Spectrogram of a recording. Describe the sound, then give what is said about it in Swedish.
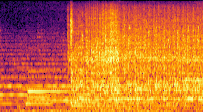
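The engine of an old, rusty former SL (Stockholm public transport) bus whines and cranks briefly, then catches with a sudden burst and settles into a loud, steady rumbling idle. The bus was hired to carry a Stockholm floorball team and its supporters to the final in Karlstad, Värmland. “Några dagar innan finalen abonnerar Balrog gamla SL-bussar som ska transportera såväl laget som supportrarna till Värmland.”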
